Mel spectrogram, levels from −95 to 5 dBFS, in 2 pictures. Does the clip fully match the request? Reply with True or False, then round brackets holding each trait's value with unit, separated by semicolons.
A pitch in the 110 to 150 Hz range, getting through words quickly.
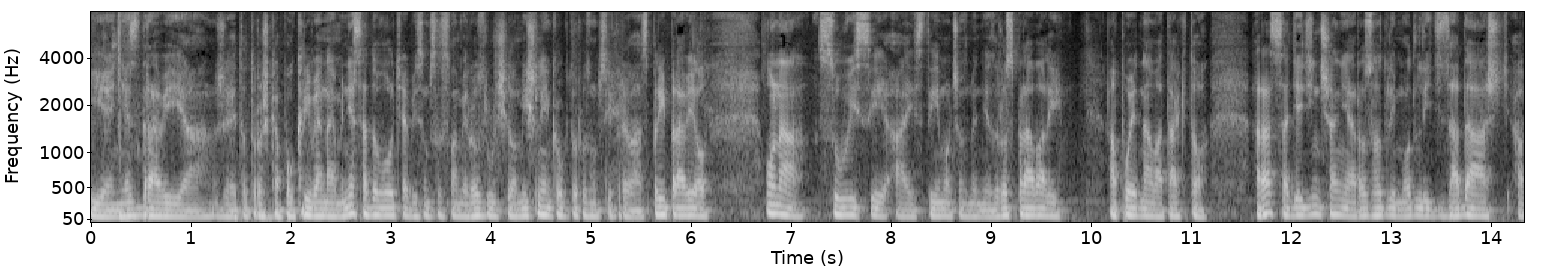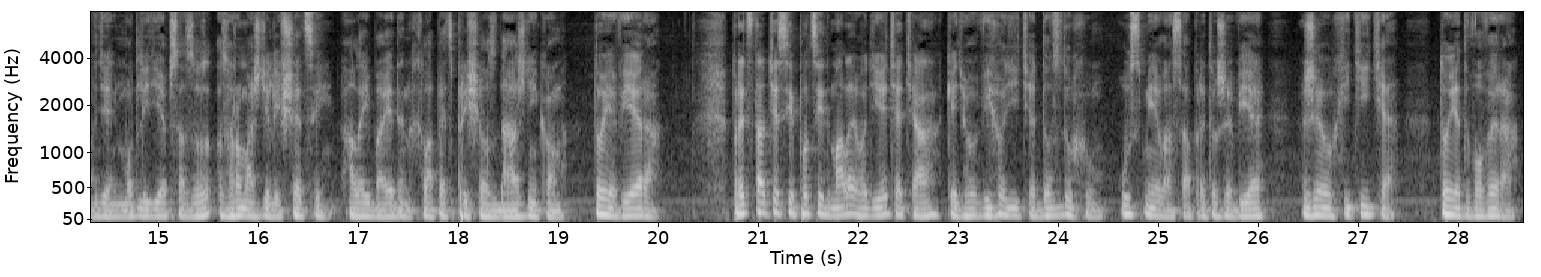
False (100 Hz; 170 wpm)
